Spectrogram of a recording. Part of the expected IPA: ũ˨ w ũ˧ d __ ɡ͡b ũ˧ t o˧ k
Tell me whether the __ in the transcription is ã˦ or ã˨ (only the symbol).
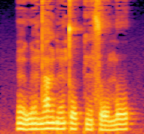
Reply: ã˦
